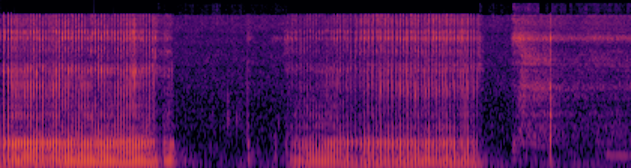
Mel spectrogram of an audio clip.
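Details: Dog (Madox) asleep, snoring: two long, low, rattling snores separated by quiet pauses.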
